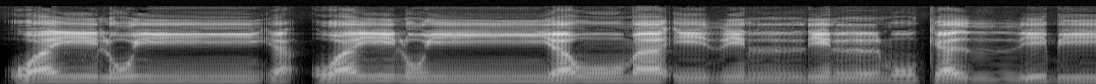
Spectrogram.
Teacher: Wailun awalnya kita ganti dengan wailui, sambil kita masukkan ke rongga hidung kita. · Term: idgham bi gunnah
